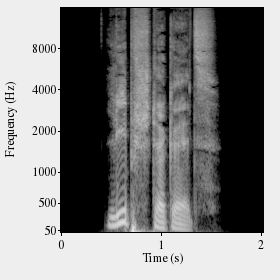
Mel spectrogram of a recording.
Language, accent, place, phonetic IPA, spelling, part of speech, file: German, Germany, Berlin, [ˈliːpˌʃtœkl̩s], Liebstöckels, noun, De-Liebstöckels.ogg
- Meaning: genitive singular of Liebstöckel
